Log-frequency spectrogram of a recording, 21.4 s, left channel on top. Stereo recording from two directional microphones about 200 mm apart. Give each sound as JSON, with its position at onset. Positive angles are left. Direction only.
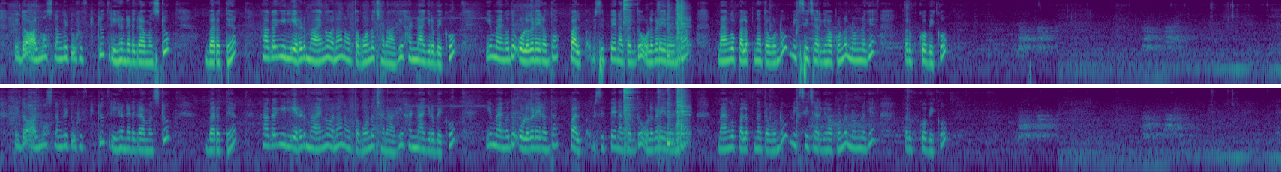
{"t": 0.0, "sound": "speech", "side_deg": 25}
